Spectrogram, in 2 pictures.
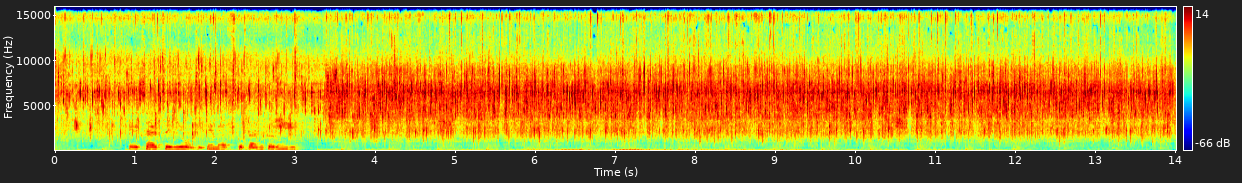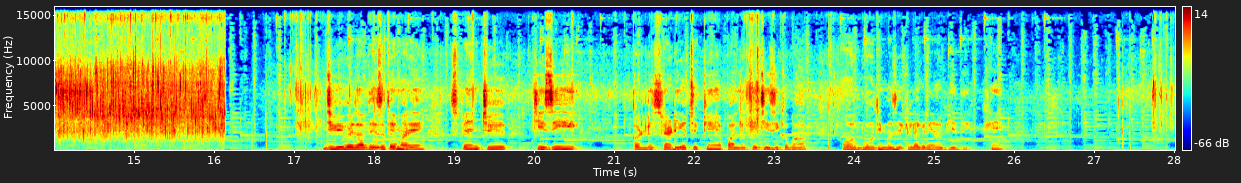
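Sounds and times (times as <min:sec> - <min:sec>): food sizzling in oil: 0:00.0 - 0:16.2, 0:22.4 - 0:23.8.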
